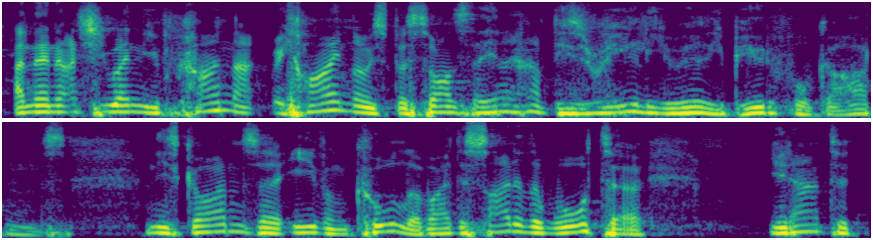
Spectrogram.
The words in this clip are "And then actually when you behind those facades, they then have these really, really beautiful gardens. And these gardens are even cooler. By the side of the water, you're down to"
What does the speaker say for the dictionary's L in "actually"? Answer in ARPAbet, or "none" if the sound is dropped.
W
